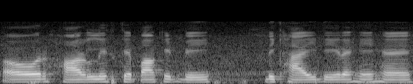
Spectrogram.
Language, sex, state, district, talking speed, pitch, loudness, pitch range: Hindi, male, Bihar, Kaimur, 130 wpm, 115 Hz, -17 LUFS, 110-120 Hz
